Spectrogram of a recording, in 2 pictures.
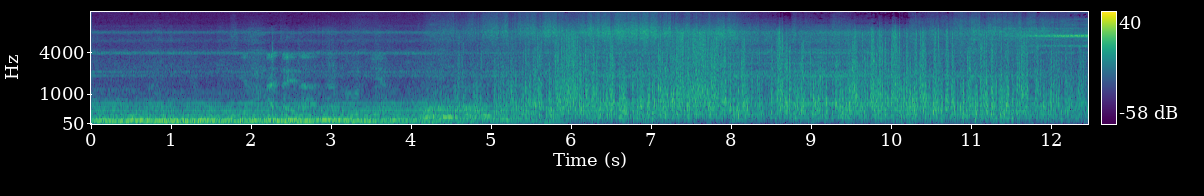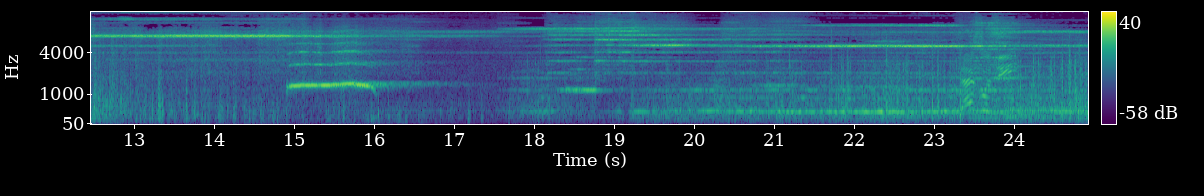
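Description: Bernina Express train running on its metre-gauge line, heard from inside the carriage. A deep rumble with steady tones opens the sound, then the rolling noise of wheels on rail, then long, steady, high-pitched wheel squeals on curves in the second half. The noise drops away sharply for a couple of seconds about two-thirds of the way through.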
